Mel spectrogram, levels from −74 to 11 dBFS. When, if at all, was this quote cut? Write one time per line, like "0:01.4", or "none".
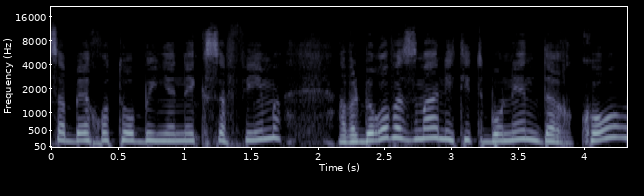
none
